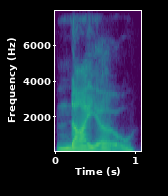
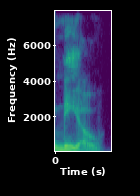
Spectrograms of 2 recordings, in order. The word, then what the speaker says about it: Ngaio: Anyway, at least I got Nio Marsh. I think Nio Marsh, I think. No. It's a Maui name apparently. We The G is silent.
